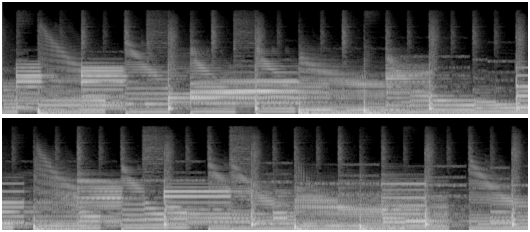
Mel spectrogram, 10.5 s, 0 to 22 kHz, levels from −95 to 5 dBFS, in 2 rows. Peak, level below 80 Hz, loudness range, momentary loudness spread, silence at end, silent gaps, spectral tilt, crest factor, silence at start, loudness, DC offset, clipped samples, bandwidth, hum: -2 dBFS; -32 dBFS; 2 LU; 6 LU; 0 s; none; -7 dB/octave; 20 dB; 0 s; -23 LUFS; under 0.1%; under 0.1%; 16 kHz; none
